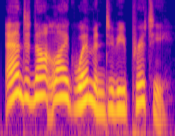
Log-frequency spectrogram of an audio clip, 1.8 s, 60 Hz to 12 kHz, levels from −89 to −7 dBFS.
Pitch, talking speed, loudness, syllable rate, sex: 220 Hz, 275 wpm, -17 LUFS, 6.7 syllables/s, female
